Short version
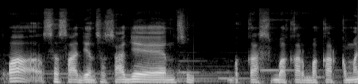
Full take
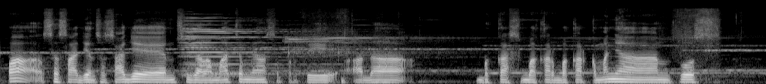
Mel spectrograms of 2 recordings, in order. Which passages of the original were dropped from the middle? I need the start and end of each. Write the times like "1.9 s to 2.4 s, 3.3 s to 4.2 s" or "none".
1.8 s to 4.3 s

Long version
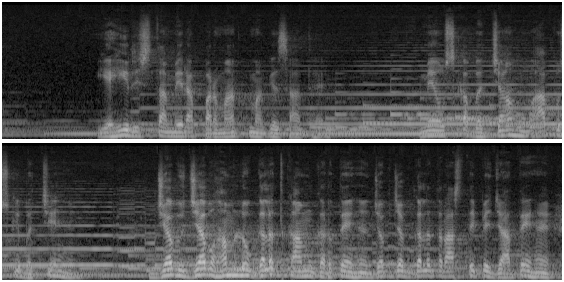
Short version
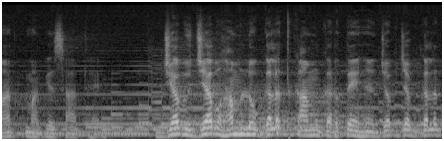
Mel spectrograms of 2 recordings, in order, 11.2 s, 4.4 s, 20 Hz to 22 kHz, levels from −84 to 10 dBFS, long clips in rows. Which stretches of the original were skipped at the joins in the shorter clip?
3.7 s to 7.0 s

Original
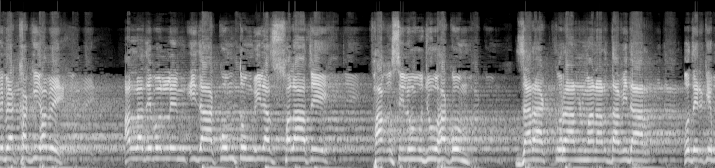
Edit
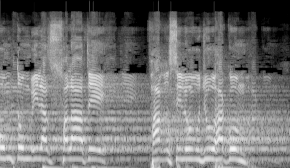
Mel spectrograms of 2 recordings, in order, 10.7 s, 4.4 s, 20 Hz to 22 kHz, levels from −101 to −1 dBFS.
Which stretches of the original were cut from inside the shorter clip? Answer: none

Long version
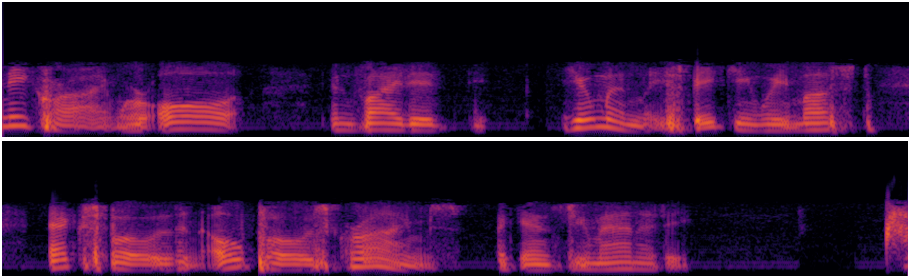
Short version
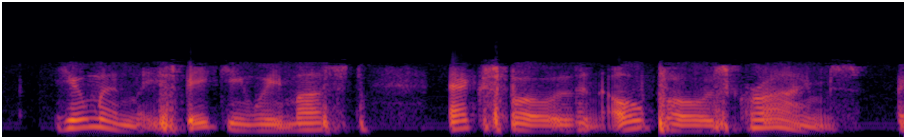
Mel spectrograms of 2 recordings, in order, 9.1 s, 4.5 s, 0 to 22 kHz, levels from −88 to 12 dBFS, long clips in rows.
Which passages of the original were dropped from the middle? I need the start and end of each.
none

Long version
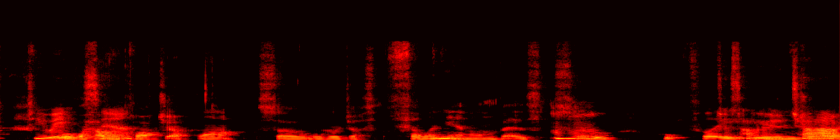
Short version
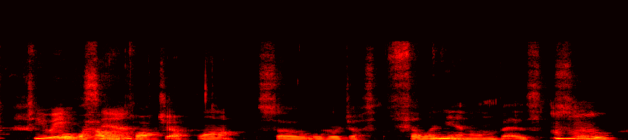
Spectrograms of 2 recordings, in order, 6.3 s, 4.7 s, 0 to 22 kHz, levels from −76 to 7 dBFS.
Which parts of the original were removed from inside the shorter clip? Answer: none

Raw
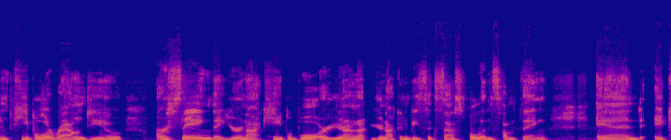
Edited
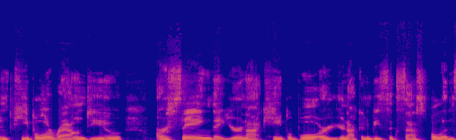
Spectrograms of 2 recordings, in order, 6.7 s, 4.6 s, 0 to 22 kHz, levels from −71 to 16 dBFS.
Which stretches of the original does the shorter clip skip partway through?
3.3 s to 3.7 s

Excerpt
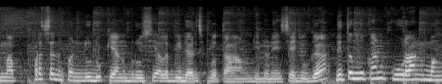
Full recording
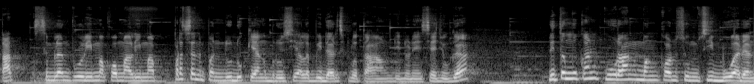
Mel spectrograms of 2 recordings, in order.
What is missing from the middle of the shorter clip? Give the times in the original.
4.7 s to 5.4 s

